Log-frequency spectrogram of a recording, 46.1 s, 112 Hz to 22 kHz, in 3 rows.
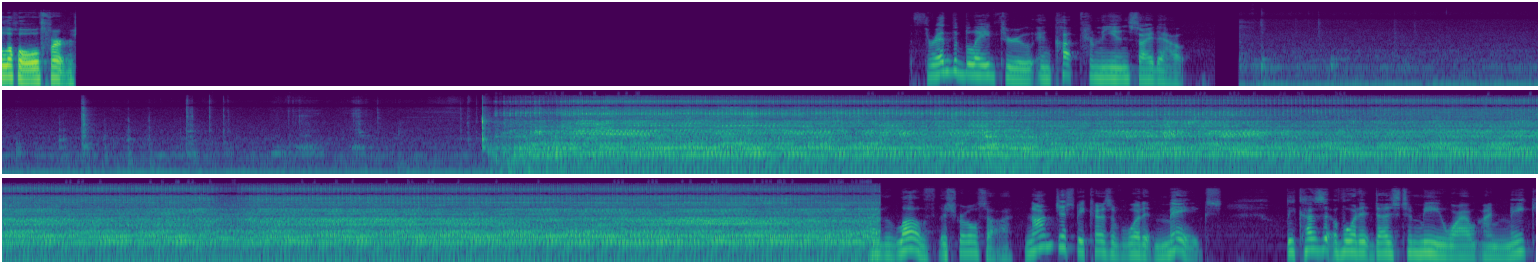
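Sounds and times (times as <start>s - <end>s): scroll saw cutting wood: 20.0s - 39.5s.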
